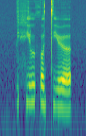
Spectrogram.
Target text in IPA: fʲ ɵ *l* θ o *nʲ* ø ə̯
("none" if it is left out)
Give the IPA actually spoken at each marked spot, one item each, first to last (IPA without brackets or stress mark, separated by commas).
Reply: l, tʲ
